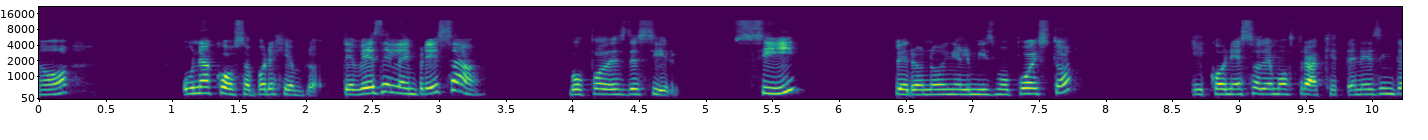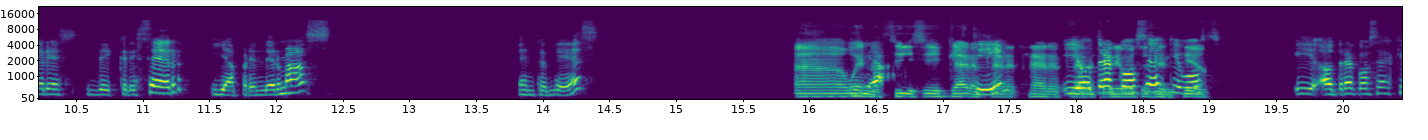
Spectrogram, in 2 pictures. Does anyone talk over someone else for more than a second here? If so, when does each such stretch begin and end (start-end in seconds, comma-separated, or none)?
17.2-19.0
